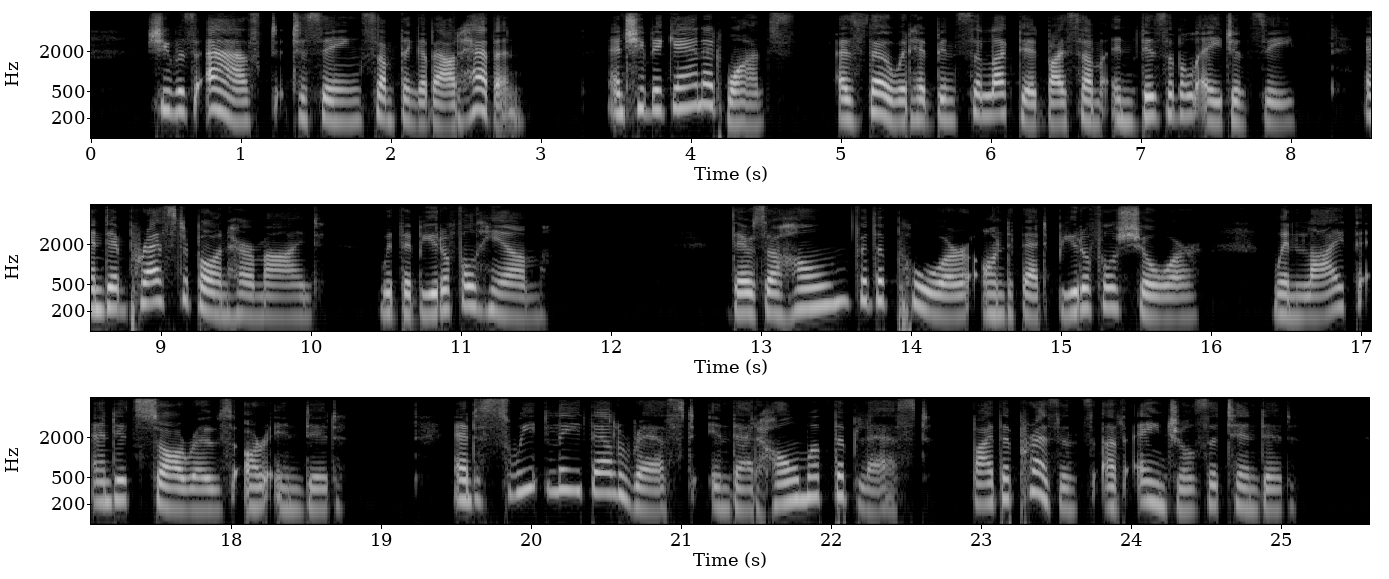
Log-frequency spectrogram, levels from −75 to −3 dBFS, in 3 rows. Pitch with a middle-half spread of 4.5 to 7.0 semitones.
Yes: average, 5.0 semitones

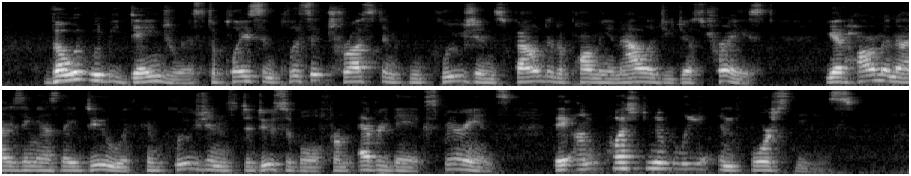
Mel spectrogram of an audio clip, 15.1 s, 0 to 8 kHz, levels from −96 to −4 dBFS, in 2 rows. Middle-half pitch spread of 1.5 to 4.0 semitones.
No: average, 4.8 semitones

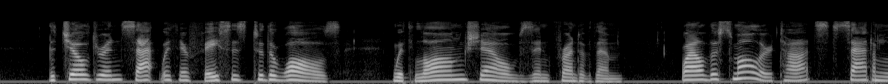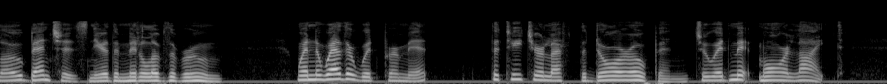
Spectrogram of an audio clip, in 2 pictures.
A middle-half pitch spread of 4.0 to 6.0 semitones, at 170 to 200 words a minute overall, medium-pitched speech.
No: average, 5.2 semitones; average, 150 wpm; medium, 180 Hz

